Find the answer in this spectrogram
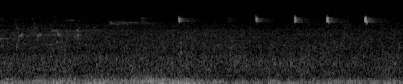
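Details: A singing Black-faced Bunting gives five thin, very high, sharp notes about every third of a second over a steady low rumble of background noise.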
